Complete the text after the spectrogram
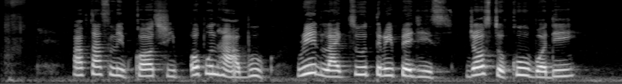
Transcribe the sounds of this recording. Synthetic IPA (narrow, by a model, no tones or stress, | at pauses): aftaslip̚kɔʃip̚opũnɦabuk | ɹidlaɪk̚tuθɾiped͡ʒis | d͡ʒɔstukulbɔdi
